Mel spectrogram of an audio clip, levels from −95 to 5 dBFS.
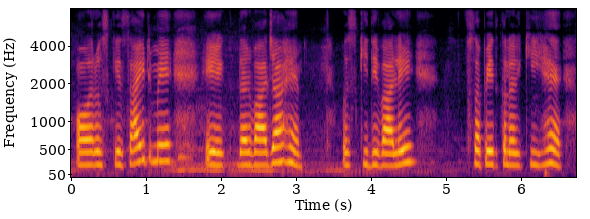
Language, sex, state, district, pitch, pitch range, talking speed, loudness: Hindi, female, Uttar Pradesh, Ghazipur, 230 Hz, 220-250 Hz, 125 wpm, -15 LUFS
